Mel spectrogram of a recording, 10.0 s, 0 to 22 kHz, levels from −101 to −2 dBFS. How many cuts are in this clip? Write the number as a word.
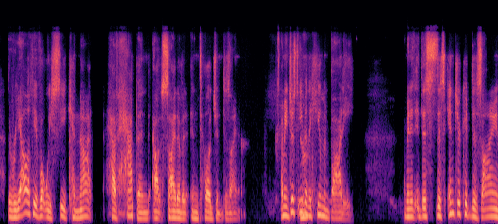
zero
